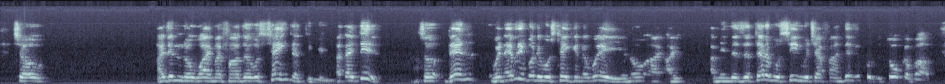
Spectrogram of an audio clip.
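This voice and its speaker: A man's high voice with ordinary pitch variation. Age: 80s+. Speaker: Holocaust survivor. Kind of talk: testimony. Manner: halting.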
